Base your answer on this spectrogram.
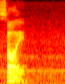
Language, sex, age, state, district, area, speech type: Assamese, male, 18-30, Assam, Darrang, rural, read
